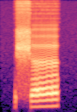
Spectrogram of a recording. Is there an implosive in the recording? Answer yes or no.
no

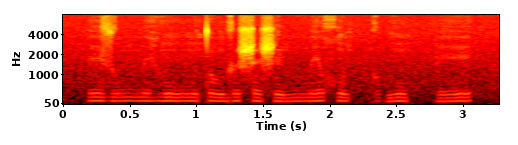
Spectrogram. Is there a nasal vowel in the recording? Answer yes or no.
yes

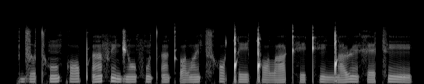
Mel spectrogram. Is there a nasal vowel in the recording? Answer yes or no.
yes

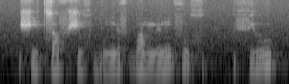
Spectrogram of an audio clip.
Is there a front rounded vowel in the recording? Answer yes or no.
yes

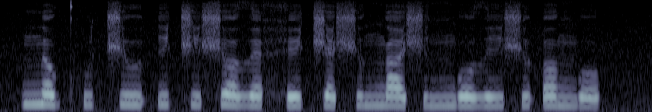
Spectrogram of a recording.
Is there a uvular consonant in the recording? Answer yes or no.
no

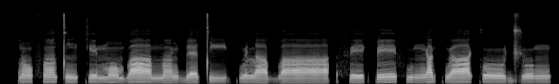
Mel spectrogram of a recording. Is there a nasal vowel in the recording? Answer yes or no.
yes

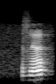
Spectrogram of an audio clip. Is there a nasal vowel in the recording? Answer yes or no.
yes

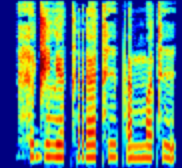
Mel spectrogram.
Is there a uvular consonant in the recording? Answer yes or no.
no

